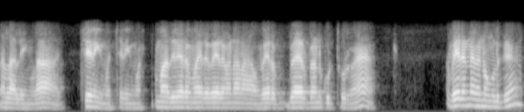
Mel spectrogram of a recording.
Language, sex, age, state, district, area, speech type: Tamil, male, 30-45, Tamil Nadu, Pudukkottai, rural, conversation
